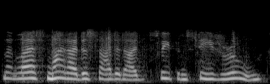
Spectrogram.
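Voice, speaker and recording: An actress playing a frightened, pleading married woman with a husky, breathy, tremulous delivery, in 1940s radio drama style. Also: sits high, fairly even intonation, moderate pace, slight background noise, lightly acted. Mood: anxious. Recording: muffled 1940s radio recording.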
